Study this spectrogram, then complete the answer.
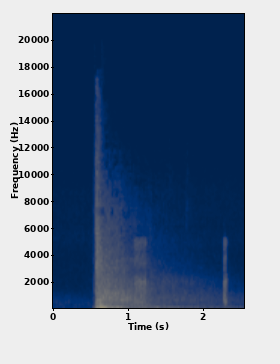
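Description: A single loud gunshot in the military shooter game ArmA 3 cracks sharply and rolls into a long, fading echo, followed by a fainter distant report about two seconds later.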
